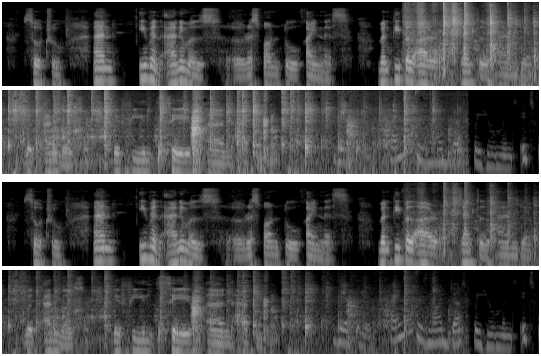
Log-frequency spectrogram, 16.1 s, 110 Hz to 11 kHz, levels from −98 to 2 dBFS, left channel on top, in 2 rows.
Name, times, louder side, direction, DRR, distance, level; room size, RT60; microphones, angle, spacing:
voice 1, 0.1-1.7 2.1-8.0 8.4-12.0, left 1 dB, 20° left, 0.8 m, -43 dB
sound 1, 6.0-15.0, left 12 dB, 80° left, 0.3 m, -38 dB
voice 2, 13.0-13.6 13.9-16.1, equal, 5° right, 0.5 m, -56 dB
4.2 x 2.5 x 4.5 m
head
